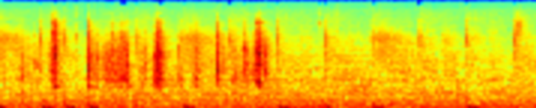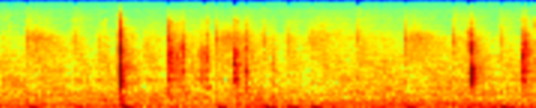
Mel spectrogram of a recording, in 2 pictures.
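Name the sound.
typing on a Mode Sonnet mechanical keyboard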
